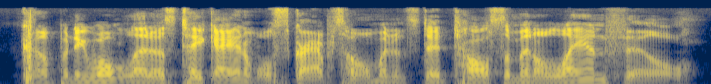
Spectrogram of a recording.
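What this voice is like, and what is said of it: Put-on voice of a news suspect. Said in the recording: “let me do his... let me do the voice for him”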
